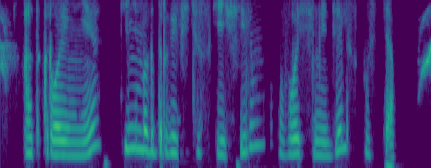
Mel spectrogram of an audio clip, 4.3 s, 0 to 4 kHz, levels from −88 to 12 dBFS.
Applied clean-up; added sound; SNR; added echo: neural mask model Resemble Enhance denoiser.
